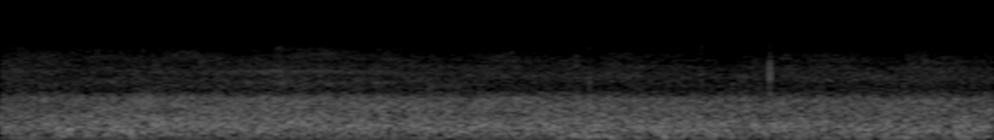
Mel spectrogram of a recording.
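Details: Coastal walk along the Isle of Wight Undercliff, with steady broadband surf and wind rumble filling the recording and no animal voices heard.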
